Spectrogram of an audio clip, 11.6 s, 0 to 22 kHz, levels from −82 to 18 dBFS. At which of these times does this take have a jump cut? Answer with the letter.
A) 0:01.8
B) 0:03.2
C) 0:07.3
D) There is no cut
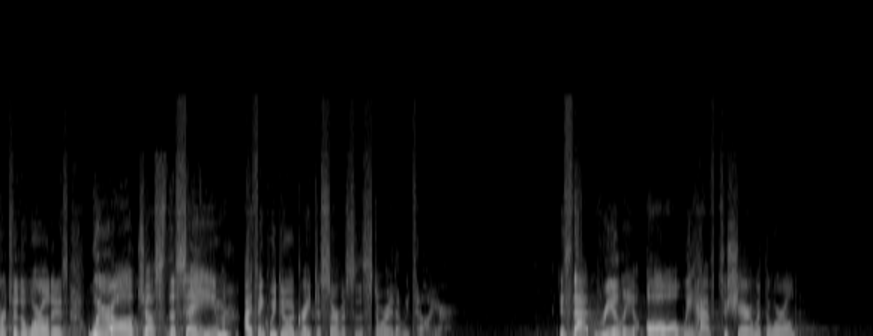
B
